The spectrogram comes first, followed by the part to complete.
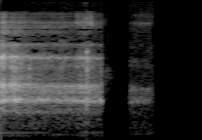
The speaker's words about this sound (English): At the top of your breath, inhale again. And a long, long and smooth, a slow exhale.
